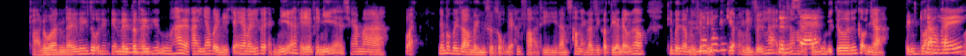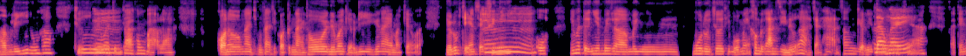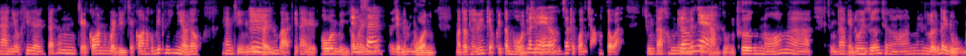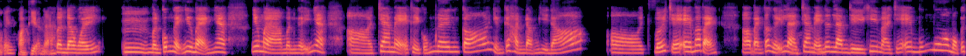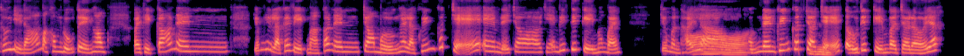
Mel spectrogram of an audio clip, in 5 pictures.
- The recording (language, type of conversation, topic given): Vietnamese, unstructured, Làm thế nào để dạy trẻ về tiền bạc?
- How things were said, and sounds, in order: tapping; chuckle; other background noise; unintelligible speech; drawn out: "Ồ!"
